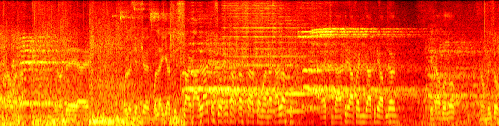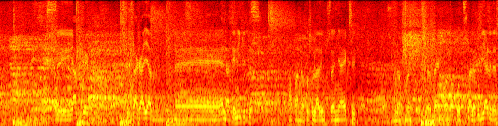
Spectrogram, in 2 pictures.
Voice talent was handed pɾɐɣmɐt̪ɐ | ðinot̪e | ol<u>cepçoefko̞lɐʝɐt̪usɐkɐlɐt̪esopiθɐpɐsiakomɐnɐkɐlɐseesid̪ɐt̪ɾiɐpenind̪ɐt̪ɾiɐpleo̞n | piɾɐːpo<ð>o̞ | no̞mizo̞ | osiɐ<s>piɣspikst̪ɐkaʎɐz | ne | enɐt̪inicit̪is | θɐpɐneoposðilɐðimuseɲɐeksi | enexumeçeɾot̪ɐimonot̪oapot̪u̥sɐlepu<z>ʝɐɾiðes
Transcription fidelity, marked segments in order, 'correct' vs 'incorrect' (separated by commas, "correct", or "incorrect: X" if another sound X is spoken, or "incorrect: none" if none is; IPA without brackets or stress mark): incorrect: o, correct, correct, incorrect: ð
